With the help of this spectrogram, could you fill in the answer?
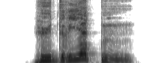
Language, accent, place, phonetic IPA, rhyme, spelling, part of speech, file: German, Germany, Berlin, [hyˈdʁiːɐ̯tn̩], -iːɐ̯tn̩, hydrierten, adjective / verb, De-hydrierten.ogg
- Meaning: inflection of hydrieren: 1. first/third-person plural preterite 2. first/third-person plural subjunctive II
